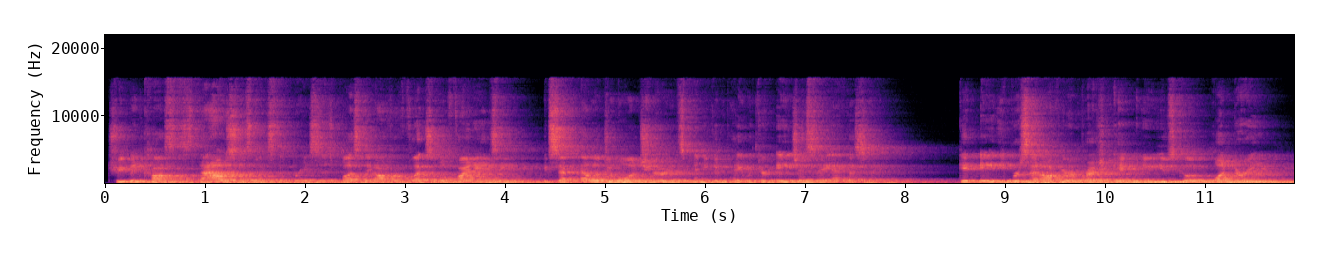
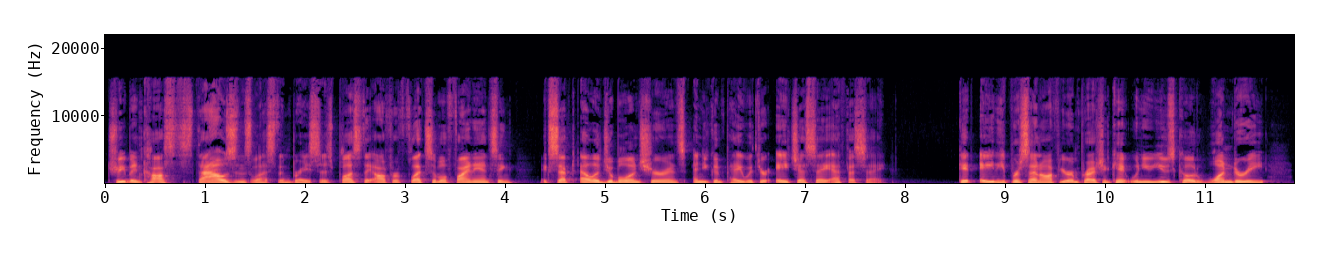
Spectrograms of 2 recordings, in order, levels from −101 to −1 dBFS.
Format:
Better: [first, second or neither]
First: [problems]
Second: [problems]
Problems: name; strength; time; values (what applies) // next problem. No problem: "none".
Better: second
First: off-mic speech; far // room echo; noticeable; dies away in 1.8 s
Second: none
